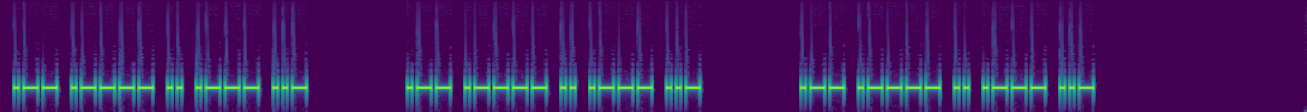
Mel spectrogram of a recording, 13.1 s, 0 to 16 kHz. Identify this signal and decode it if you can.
Morse code, heard as a keyed tone, about 25 wpm, 700 Hz. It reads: W1IJU W1IJU W1IJU
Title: USA Call Signs - 5 Characters - Repeated 3x - 25wpm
